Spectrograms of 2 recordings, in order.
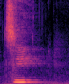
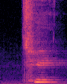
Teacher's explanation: Ji, gentle, the paper barely moves. Qi, strong puff.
